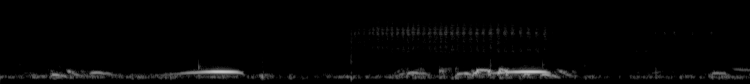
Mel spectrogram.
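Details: In Kenya a Namaqua dove gives mellow, low swelling hoots, each rising and then fading, two long calls about three seconds apart, while a high buzzy hiss sounds for two seconds in the middle.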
